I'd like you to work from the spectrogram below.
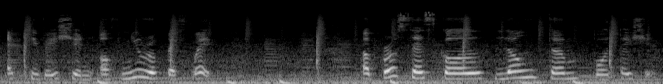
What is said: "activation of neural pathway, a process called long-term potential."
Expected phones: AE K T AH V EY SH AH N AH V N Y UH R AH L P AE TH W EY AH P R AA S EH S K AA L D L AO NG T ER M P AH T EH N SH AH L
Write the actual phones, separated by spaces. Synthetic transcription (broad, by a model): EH K T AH V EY SH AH N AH F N Y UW R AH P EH S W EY AH P R AA S EH S K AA L L AO NG T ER M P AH T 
